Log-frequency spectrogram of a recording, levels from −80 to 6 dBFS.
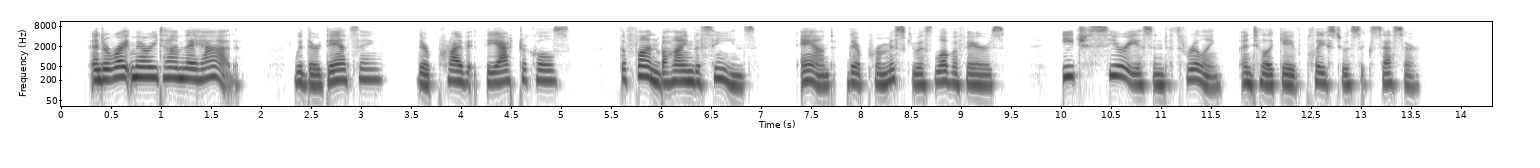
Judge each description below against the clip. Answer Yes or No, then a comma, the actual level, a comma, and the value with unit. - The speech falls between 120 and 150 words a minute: Yes, average, 140 wpm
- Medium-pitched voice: Yes, medium, 175 Hz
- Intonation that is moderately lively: No, wide, 5.7 semitones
